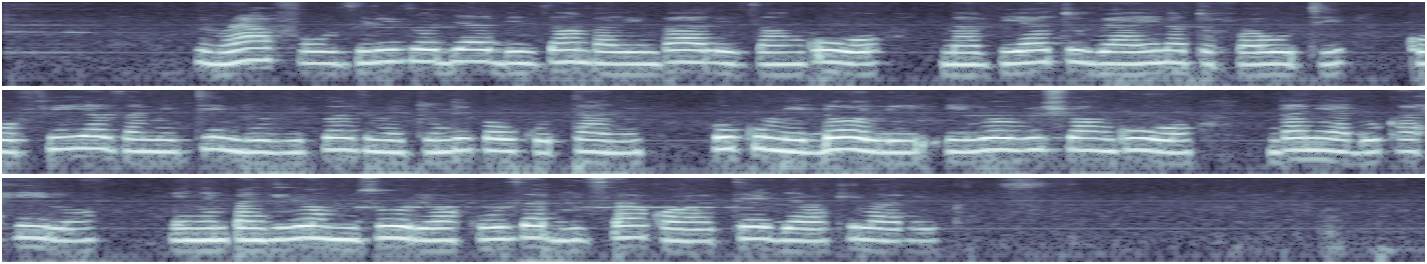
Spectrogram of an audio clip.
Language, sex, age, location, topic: Swahili, female, 18-24, Dar es Salaam, finance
